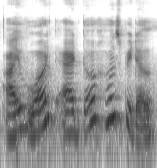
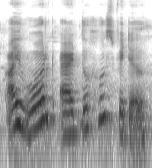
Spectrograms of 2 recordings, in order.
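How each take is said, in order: Both takes have the same delivery.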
